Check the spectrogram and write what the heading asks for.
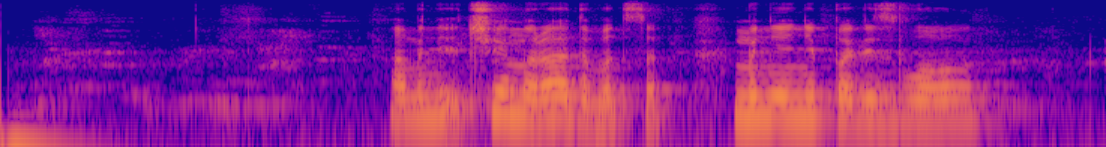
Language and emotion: Russian, sad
